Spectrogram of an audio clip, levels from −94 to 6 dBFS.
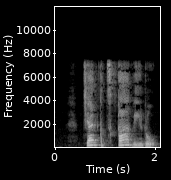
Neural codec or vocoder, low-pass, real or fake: none; 7.2 kHz; real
